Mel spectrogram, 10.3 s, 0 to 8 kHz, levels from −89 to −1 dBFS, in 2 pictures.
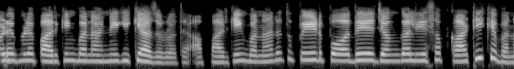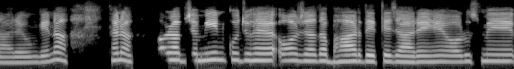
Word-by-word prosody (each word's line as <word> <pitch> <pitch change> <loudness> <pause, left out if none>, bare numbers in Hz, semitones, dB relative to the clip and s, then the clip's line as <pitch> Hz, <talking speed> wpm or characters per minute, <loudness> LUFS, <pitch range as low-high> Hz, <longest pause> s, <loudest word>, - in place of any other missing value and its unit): बड़े-बड़े 265 0 -1
पार्किंग 250 +2 +1
बनाने 245 -1 -1
की 260 - -2
क्या 250 -4 +5
ज़रूरत 195 -1 -10
है। 200 - -14
आप 195 - -11
पार्किंग 215 +5 +1
बना 230 -1 -5
रहे 245 - -6
हैं 290 - -9
तो 315 - -12
पेड़-पौधे, 275 -2 +4
जंगल 255 +1 0
ये 260 - -1
सब 285 +2 -9
काट 235 +4 +1
ही 355 - +5
के 355 - +3
बना 200 -3 -8
रहे 200 0 -7
होंगे 210 +2 -4
ना, 290 0 0 0.5
है 275 - +4
ना? 270 -4 +1 0.3
और 290 +1 0
आप 290 - +5
ज़मीन 285 +2 +3
को 285 - -4
जो 270 +1 -2
है 270 0 +4
और 265 +1 -1
ज़्यादा 250 0 +1
भार 240 +2 +1
देते 235 0 0
जा 220 -1 0
रहे 220 +1 +2
हैं 230 0 -1
और 225 +1 -6
उसमें 245 +1 -1
250 Hz, 240 wpm, -24 LUFS, 230-270 Hz, 0.5 s, क्या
